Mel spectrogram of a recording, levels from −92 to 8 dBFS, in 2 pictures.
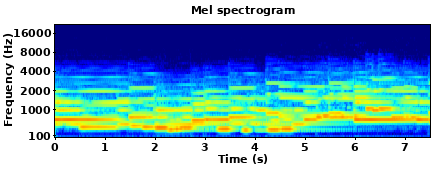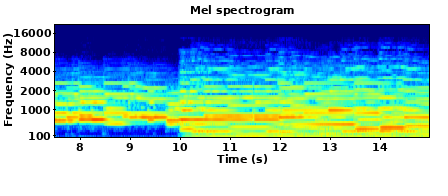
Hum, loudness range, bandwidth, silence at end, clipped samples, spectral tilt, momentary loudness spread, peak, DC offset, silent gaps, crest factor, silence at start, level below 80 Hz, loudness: none; 3 LU; 9.4 kHz; 0 s; under 0.1%; -7 dB/octave; 6 LU; -6 dBFS; under 0.1%; none; 12 dB; 0 s; -40 dBFS; -18 LUFS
